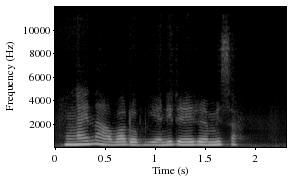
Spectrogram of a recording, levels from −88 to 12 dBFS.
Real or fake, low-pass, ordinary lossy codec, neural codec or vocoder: fake; none; none; codec, 24 kHz, 0.9 kbps, DualCodec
